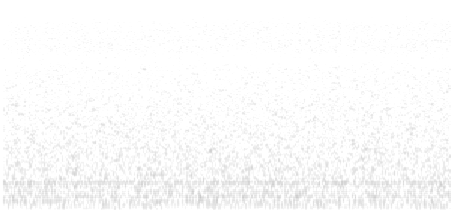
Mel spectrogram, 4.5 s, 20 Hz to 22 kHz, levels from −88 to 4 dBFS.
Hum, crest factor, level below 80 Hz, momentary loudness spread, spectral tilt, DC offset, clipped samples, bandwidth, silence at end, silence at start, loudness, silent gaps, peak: none; 14 dB; under -90 dBFS; 0 LU; -2 dB/octave; under 0.1%; under 0.1%; 16.5 kHz; 0 s; 0 s; -65 LUFS; none; -54 dBFS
